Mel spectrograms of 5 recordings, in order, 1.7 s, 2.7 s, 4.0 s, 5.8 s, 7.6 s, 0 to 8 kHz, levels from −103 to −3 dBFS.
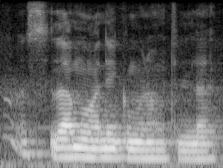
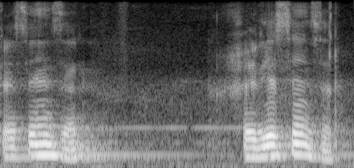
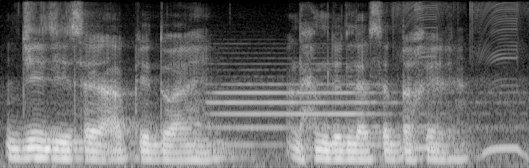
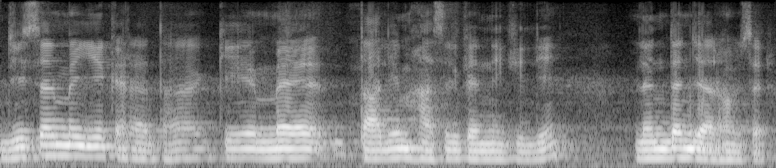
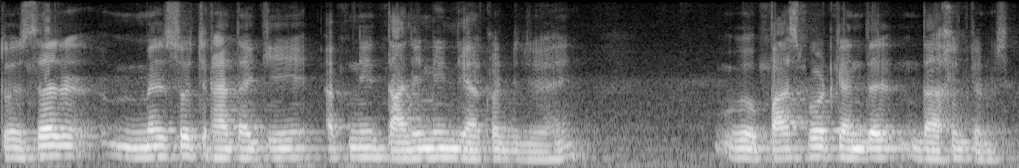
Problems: constant background noise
